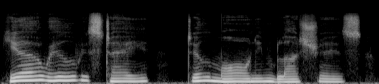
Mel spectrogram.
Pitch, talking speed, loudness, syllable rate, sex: 150 Hz, 110 wpm, -18 LUFS, 3.1 syllables/s, male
